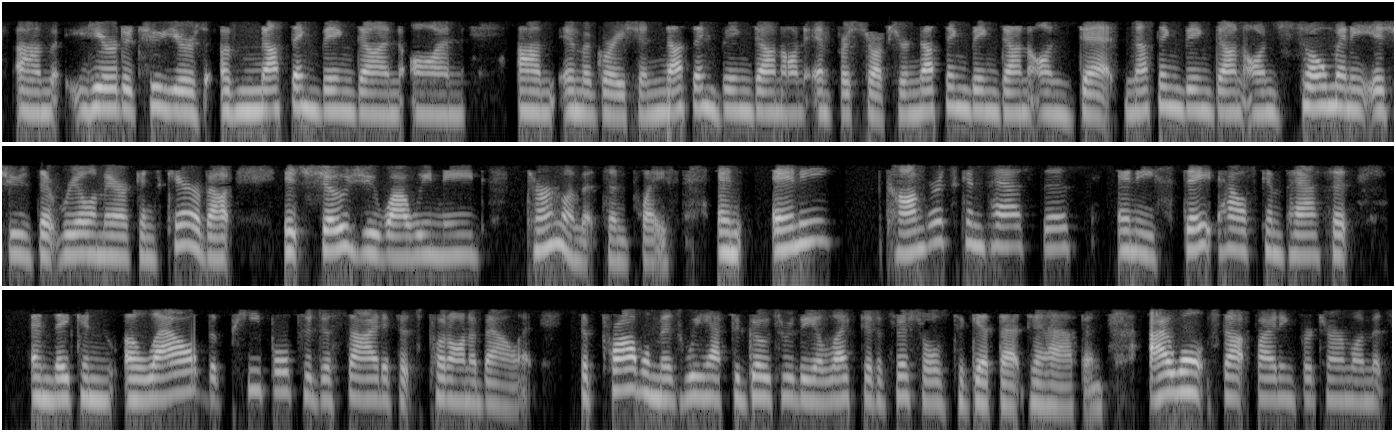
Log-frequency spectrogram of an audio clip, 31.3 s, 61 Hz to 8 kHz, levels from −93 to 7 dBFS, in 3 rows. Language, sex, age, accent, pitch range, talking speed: English, female, 50-69, American, 175-200 Hz, 180 wpm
